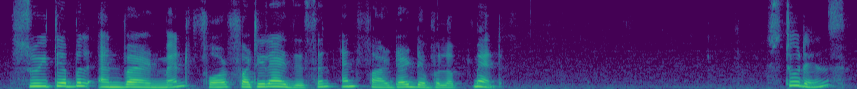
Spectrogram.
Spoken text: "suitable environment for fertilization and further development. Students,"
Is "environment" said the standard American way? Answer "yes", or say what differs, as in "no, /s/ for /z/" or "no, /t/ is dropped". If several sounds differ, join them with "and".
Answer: yes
